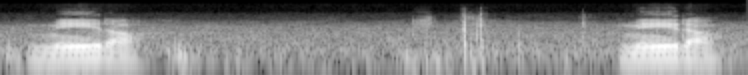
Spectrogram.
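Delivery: Mera repeated carefully, "meh-ra"; Urdu word. Shown as a demonstration. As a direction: model Mera for learners, meh-ra. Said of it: "It becomes mera".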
